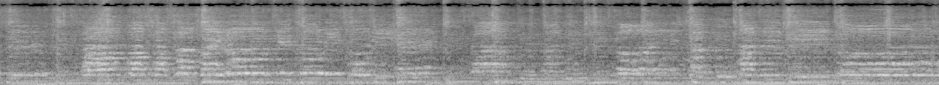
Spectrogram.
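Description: A group of voices singing a Māori poi song in chorus, with guitar accompaniment and a steady beat about once a second.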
